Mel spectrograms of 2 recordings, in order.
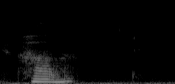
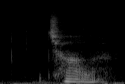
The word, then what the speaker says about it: challah: And that's pronounced a couple different ways. You pronounce it like hala or hala or challah, I guess.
